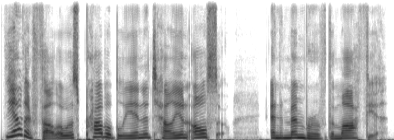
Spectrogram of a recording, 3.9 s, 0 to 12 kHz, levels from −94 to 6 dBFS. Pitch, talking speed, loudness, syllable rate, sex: 240 Hz, 215 wpm, -17 LUFS, 7.1 syllables/s, female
